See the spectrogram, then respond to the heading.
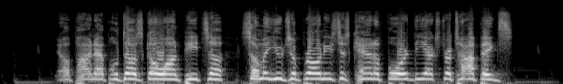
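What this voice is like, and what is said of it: Loud Dwayne The Rock Johnson impression. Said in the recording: “I gotta say it like him. How do I do a Rock impression? ... That probably destroyed my mic ... I just saw my audio spike so hard on my levels by doing that”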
